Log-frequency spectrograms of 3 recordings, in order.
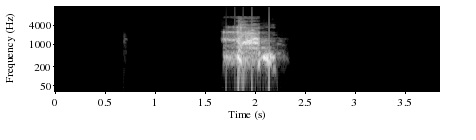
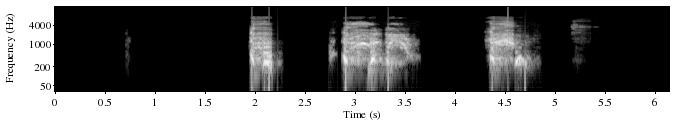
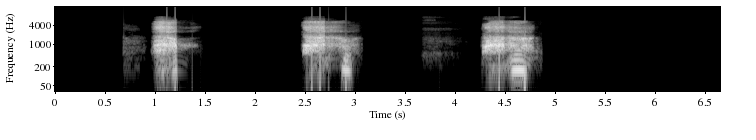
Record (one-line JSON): {"cough_length": "3.8 s", "cough_amplitude": 27624, "cough_signal_mean_std_ratio": 0.27, "three_cough_length": "6.1 s", "three_cough_amplitude": 29775, "three_cough_signal_mean_std_ratio": 0.35, "exhalation_length": "6.7 s", "exhalation_amplitude": 31109, "exhalation_signal_mean_std_ratio": 0.33, "survey_phase": "beta (2021-08-13 to 2022-03-07)", "age": "18-44", "gender": "Male", "wearing_mask": "No", "symptom_cough_any": true, "symptom_runny_or_blocked_nose": true, "symptom_sore_throat": true, "symptom_onset": "3 days", "smoker_status": "Never smoked", "respiratory_condition_asthma": false, "respiratory_condition_other": false, "recruitment_source": "Test and Trace", "submission_delay": "2 days", "covid_test_result": "Positive", "covid_test_method": "RT-qPCR"}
